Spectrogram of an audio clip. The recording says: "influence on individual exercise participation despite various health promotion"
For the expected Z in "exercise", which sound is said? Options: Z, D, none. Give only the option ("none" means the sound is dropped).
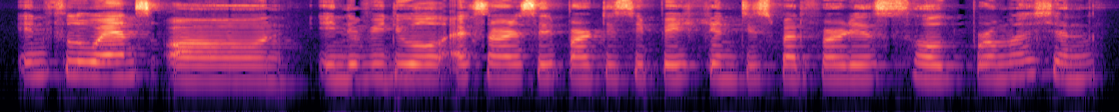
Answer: none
